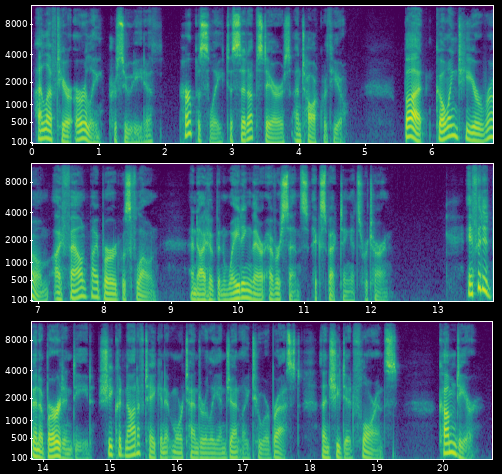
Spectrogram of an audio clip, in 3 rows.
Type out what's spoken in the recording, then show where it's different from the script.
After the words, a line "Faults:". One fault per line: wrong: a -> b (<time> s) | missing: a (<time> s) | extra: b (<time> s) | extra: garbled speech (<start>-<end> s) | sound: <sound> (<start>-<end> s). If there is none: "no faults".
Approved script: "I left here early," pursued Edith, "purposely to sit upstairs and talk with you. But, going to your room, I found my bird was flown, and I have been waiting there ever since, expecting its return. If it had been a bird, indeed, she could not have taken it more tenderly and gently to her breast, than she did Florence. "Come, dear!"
"I left here early," pursued Edith, "purposely to sit upstairs and talk with you. But, going to your room, I found my bird was flown, and I have been waiting there ever since, expecting its return. If it had been a bird, indeed, she could not have taken it more tenderly and gently to her breast, than she did Florence. "Come, dear!"
Faults:
no faults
